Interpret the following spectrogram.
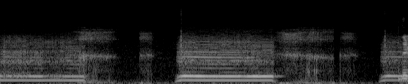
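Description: Alarm clock buzzing: a steady low buzz of about a second, sounding three times with gaps of about a second between.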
